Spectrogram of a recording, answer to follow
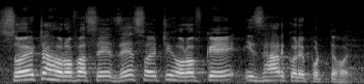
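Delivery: normal talking voice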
